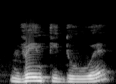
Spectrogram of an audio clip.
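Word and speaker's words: ventidue: তো আপনারা দেখতে পাচ্ছেন, একটু আমরা দেখেছি 21 এর জন্য উচ্চারণটা হচ্ছে ভেন্তুনো, 22 এর ক্ষেত্রে ভেন্তিদুয়ে, 23 এর ক্ষেত্রে ভেন্ট্রিত্রে।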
